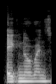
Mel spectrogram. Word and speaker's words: ignorance: And for the word ignorance, make sure that you have the g sound right there. Ig. For the first syllable, the g sound has to be stopped. Ignorance. And don't ever say ik, because it's not the k sound.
